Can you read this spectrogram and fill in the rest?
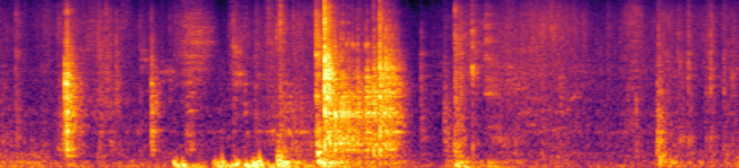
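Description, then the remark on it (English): A door is handled and pushed shut, with a few wooden creaks and rattles building to a firm thud, then quiet. “Can you just shut the door?”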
